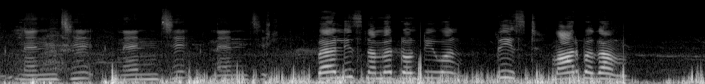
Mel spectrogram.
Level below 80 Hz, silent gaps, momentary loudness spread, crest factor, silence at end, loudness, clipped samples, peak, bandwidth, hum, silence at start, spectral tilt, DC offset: -24 dBFS; none; 9 LU; 18 dB; 0 s; -19 LUFS; under 0.1%; 0 dBFS; 11.5 kHz; none; 0 s; -7.5 dB/octave; under 0.1%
